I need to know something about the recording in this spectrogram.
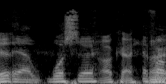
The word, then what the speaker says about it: Worcester: Yeah, Worcester.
